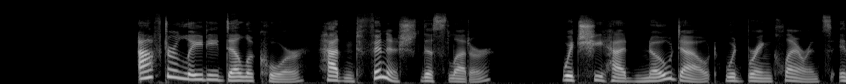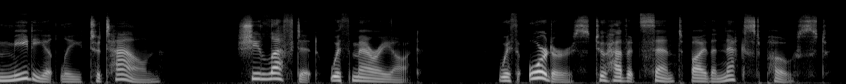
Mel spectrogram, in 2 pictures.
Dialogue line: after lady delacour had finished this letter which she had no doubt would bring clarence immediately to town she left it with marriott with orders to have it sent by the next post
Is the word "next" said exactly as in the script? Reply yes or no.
yes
